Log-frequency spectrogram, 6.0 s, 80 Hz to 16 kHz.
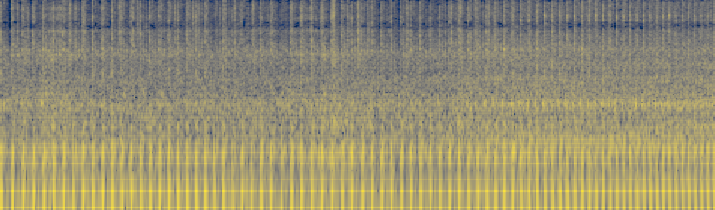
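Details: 1970s Wheel Horse C121 8-speed garden tractor with Kohler engine, just started after fuel pump rewiring: even thumping idle about three beats a second with slight rhythm wobble; near-normal idle, not fully settled.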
